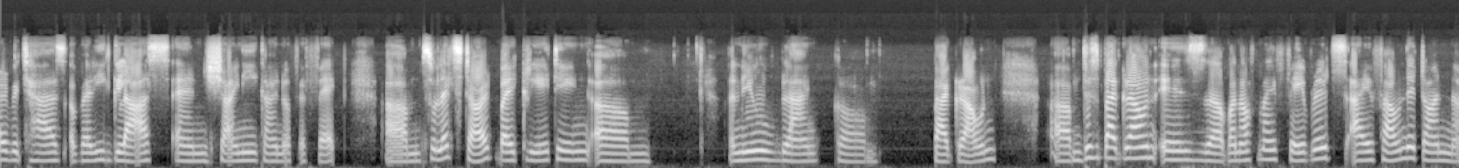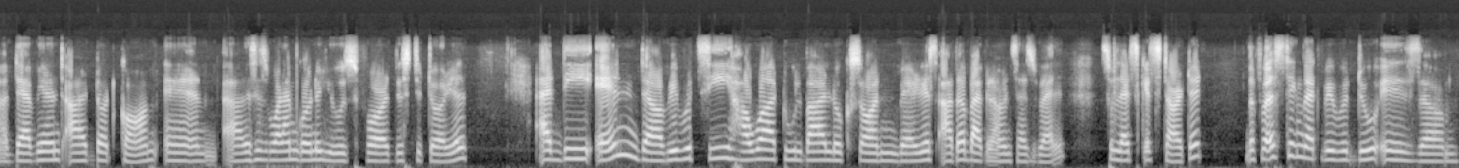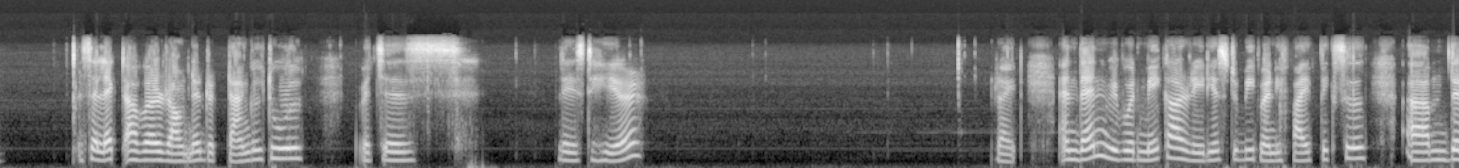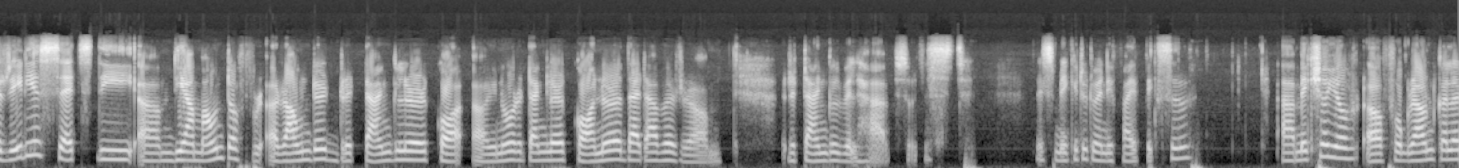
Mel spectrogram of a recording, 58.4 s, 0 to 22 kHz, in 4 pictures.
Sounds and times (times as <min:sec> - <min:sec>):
Speech: 0:00.0 - 0:08.8, 0:09.4 - 0:29.2, 0:29.9 - 0:34.0, 0:34.8 - 0:35.6, 0:39.1 - 0:53.6, 0:54.2 - 0:55.8, 0:56.4 - 0:58.3.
